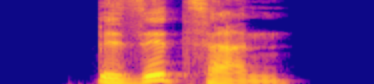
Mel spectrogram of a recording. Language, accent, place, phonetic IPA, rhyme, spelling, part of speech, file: German, Germany, Berlin, [bəˈzɪt͡sɐn], -ɪt͡sɐn, Besitzern, noun, De-Besitzern.ogg
- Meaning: dative plural of Besitzer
